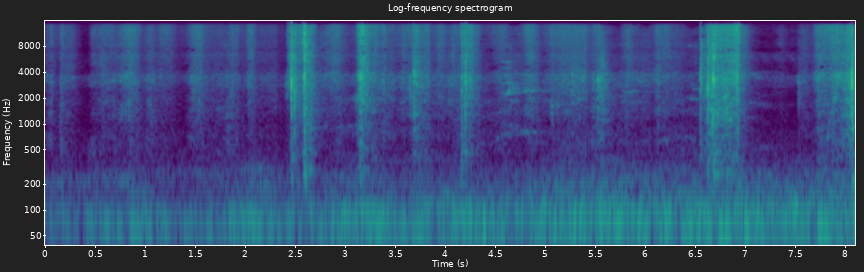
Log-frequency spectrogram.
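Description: A cardboard box being handled and torn over a small wood fire: a few short, sharp rustles in the middle and one longer rip near the end, over a steady wind rumble on the microphone.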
